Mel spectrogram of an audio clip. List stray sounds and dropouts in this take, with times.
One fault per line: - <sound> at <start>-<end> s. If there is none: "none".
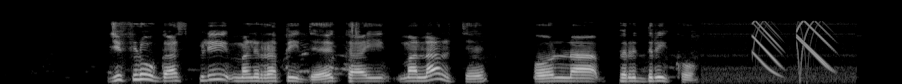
- chirp at 7.5-8.4 s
